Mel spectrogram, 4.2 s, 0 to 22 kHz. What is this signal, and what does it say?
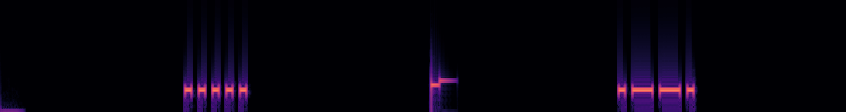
Morse code, heard as a keyed tone, about 34 wpm, 700 Hz. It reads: 5 P
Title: Single Letter-Number 35wpm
